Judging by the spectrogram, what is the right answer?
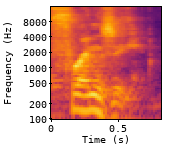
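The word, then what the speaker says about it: Phrenze: replaced it is called frenzy spelled with a pH um and a z p-h-r-e-n-z-e uh frenzy is worse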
